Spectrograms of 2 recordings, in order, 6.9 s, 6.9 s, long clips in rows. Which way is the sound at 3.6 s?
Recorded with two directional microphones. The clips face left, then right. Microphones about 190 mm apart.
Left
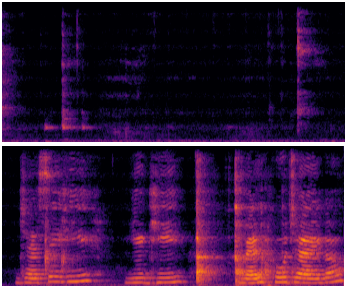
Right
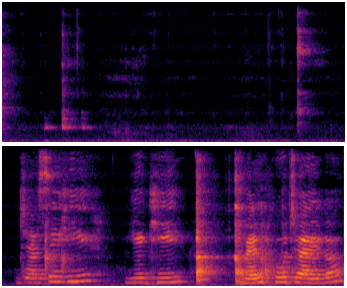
50° left (ahead or behind).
